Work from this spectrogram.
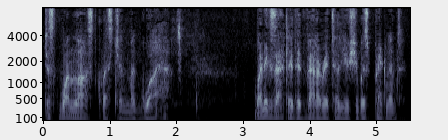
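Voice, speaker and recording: An actor playing a cultured, world-weary police inspector in a radio drama, dry and wry. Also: male voice, rumbling low, normal speed, breathy edge, full character voice. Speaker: police detective, senior officer.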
